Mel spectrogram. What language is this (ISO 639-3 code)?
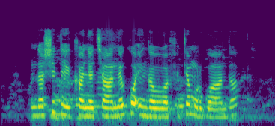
kin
